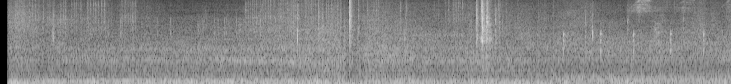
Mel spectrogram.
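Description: Steady road and engine rumble inside a moving car's cabin, with a few faint clicks.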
